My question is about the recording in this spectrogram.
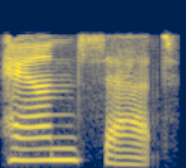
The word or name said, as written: handset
